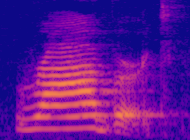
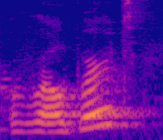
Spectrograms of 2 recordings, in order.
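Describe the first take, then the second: First: "Robert" as "Rahbert"; wide "ah" starting "Robert"; open ah vowel. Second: "Robert" as "Rohbert"; long oh starting "Robert"; mispronounced "Robert", O as spelled; wrong O demo. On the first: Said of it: "it's Robert". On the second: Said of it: "Make sure that you don't say O". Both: Shown as a demonstration.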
